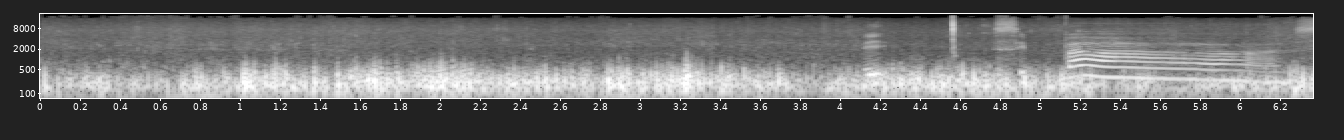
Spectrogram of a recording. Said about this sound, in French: Il y a du vent, il y a de l'eau. Ouais. Bah, on dirait qu'il pleut en arrière fond. Ouais, moi, j'ai l'impression que j'entends de l'eau qui coule comme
